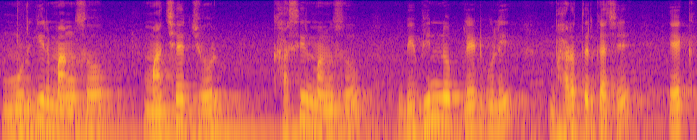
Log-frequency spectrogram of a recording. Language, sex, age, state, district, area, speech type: Bengali, male, 30-45, West Bengal, Purulia, rural, spontaneous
